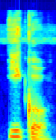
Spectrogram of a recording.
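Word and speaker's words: echo: এ বিষয়ে ফাস্ট শব্দ ইকো ই সি এইচ ও ইকো তো এখানে সিএইচ ক হিসেবে উচ্চারিত এটা প্র্যাকটিস করবে ইকো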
